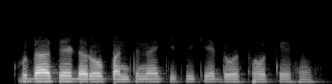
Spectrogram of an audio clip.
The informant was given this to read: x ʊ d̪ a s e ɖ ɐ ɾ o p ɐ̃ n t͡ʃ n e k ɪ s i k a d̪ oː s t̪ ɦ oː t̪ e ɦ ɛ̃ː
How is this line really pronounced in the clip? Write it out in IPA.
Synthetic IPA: x ʊ d̪ a s e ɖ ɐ ɾ o p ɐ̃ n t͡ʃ n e k ɪ s i k e d̪ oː s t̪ ɦ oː t̪ e ɦ ɛ̃ː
